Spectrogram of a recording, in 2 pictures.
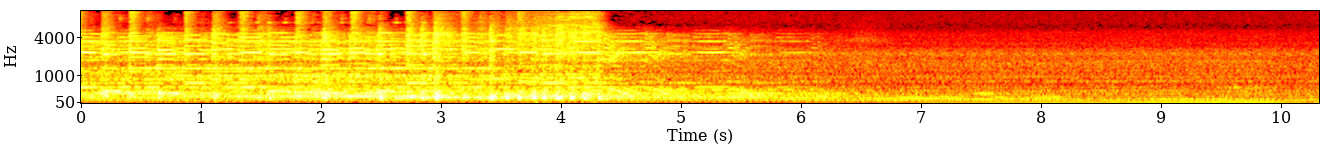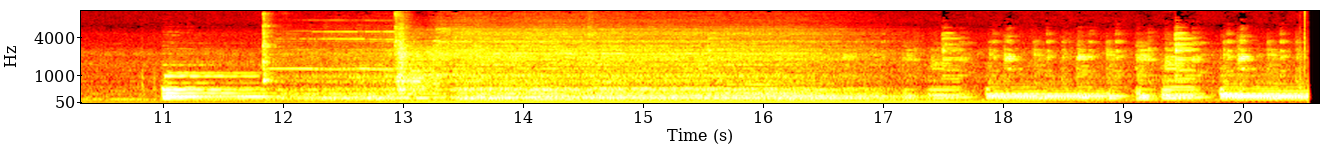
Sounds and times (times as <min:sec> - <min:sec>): Music: 0:00.0 - 0:06.8, 0:11.0 - 0:20.6
Car: 0:12.6 - 0:17.4.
